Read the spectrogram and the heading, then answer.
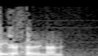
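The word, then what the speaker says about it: Hounam: Is that how you pronounce his name? – Yes, Hoonan? – Peter Hoonan.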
